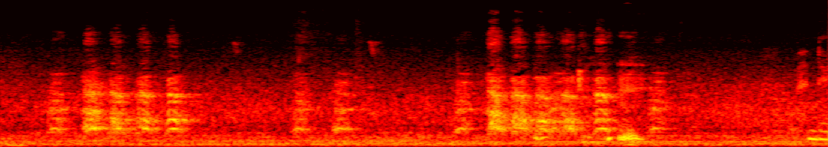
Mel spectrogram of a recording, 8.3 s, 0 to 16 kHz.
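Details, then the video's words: A German Shepherd barks in quick bursts of deep, rough barks, several in a row, at nothing, on a January afternoon at 3:15, as it does every afternoon. "German shepherds barking 1"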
